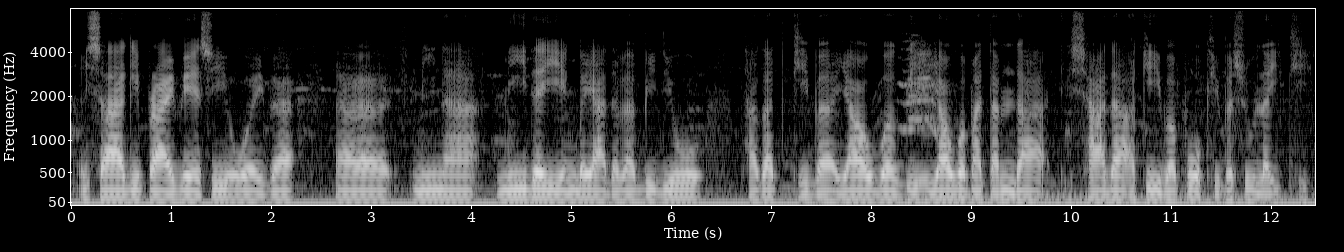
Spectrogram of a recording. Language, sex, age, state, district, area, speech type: Manipuri, male, 18-30, Manipur, Tengnoupal, rural, spontaneous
